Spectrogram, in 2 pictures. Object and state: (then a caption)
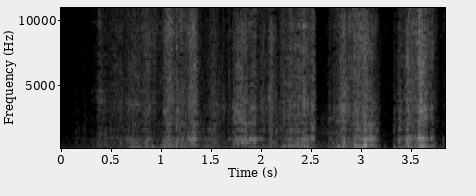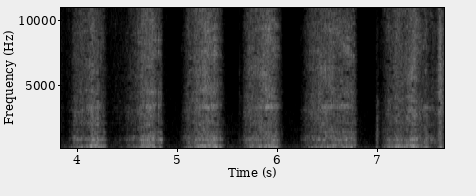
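Dry foam sponge being scratched. Long painted nails scratch the surface of a dry, hand-sized, blue and white donut-shaped polyurethane foam sponge with a central hole, starting right at the change from soapy to dry. Repeated rasping, bright scratchy strokes come in uneven bursts, about 100 per minute, with short quiet gaps and little low end.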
